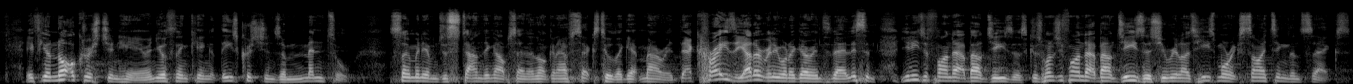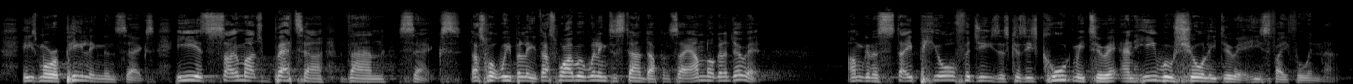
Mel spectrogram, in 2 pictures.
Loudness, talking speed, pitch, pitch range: -25 LUFS, 260 wpm, 155 Hz, 135-180 Hz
